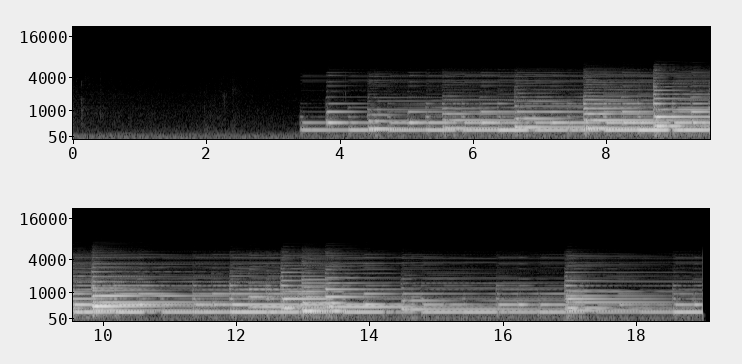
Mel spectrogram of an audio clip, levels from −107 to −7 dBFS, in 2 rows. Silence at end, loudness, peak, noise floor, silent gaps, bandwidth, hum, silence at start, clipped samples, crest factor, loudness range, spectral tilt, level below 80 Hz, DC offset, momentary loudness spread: 0.1 s; -33 LUFS; -14 dBFS; -72 dBFS; none; 5.2 kHz; none; 3.4 s; under 0.1%; 20 dB; 10 LU; -6 dB/octave; -70 dBFS; under 0.1%; 12 LU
